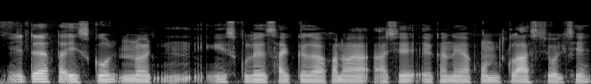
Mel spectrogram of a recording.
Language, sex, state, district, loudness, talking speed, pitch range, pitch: Bengali, male, West Bengal, Malda, -18 LUFS, 150 wpm, 100-105 Hz, 100 Hz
